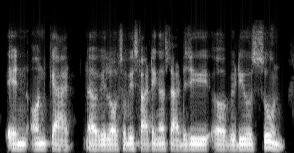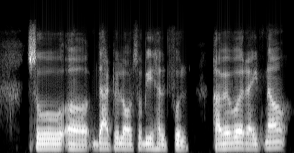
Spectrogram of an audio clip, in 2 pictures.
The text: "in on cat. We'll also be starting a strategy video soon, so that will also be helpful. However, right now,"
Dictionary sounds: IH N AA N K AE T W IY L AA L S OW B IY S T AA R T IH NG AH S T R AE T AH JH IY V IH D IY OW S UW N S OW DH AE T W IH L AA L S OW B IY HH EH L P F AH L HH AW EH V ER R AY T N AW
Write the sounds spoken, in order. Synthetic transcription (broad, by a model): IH N AA N K AE T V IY L AA L S OW B IY S T AA R T IH NG AH S T R AE T AH JH IY V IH D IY OW S UW N S OW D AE T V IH L AA L S OW B IY HH EH L P F AH L HH AW EH V ER R AY T N AW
